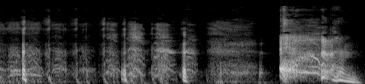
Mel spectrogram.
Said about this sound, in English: As I cough my brains out.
